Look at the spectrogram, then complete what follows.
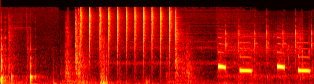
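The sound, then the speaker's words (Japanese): A rice cooker lid clunks shut over washed rice, daikon radish, pork, salt and water for daikon rice, then a quick run of sharp mechanical clicks as buttons are pressed to start cooking, followed by a short melody of four bright electronic beeps in a falling-rising pattern. “炊飯器に研いだお米、大根、豚肉、お塩、お水を入れて蓋をしてそのまま炊飯します。”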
